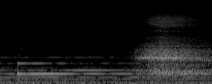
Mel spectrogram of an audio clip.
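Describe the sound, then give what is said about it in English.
One deep, breathy inhale taken during a guided trauma-relief meditation. It swells up about halfway through and holds steady, after a faint sustained tone at the start. “I'd like for you to take another deep breath. Breathe in”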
